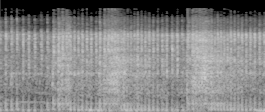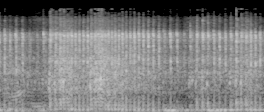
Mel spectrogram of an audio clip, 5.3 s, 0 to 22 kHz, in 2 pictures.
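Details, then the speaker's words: Honda Supra X 125 FI with a charging/electrical fault, started with battery removed: small single idles steady with even, busy exhaust beat, no misses or knocks; runs normally without battery, so supply is good. "Tanpa aki motor bisa hidup normal ya. Ini tanpa aki motor bisa hidup normal."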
